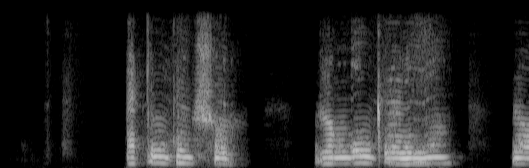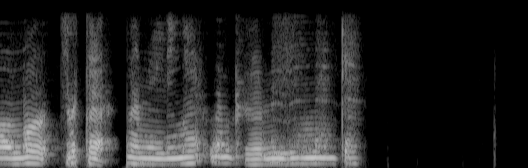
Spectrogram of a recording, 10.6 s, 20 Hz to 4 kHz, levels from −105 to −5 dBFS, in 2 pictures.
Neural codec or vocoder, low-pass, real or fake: codec, 44.1 kHz, 1.7 kbps, Pupu-Codec; 3.6 kHz; fake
